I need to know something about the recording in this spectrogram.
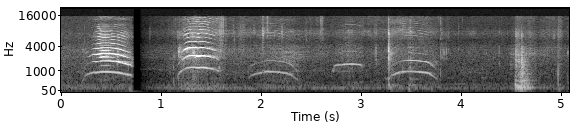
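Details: Kittens giving short, arched mews at irregular intervals, some loud and bright, others faint and thin, over a low background hum with a few clicks and knocks.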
